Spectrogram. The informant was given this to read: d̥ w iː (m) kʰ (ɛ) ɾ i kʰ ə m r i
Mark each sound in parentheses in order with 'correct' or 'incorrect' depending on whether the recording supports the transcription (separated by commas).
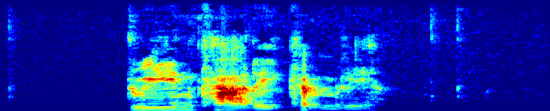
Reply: incorrect, incorrect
